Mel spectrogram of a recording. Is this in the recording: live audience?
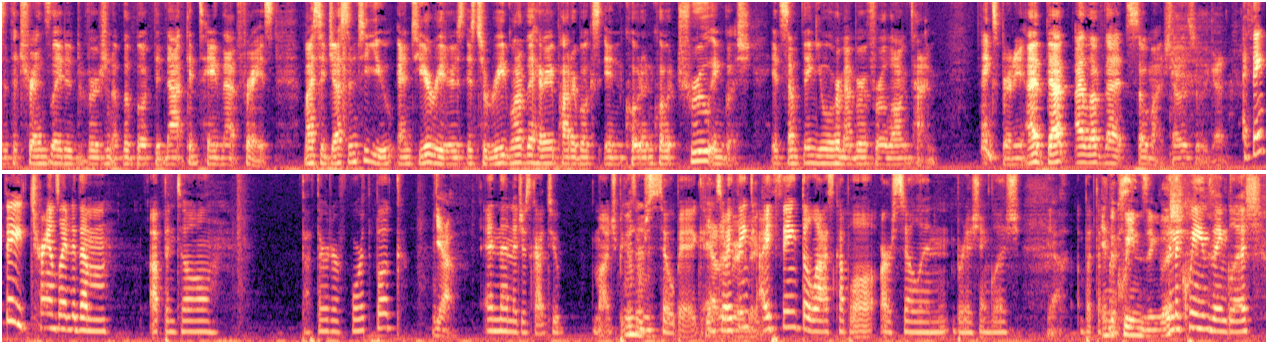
no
